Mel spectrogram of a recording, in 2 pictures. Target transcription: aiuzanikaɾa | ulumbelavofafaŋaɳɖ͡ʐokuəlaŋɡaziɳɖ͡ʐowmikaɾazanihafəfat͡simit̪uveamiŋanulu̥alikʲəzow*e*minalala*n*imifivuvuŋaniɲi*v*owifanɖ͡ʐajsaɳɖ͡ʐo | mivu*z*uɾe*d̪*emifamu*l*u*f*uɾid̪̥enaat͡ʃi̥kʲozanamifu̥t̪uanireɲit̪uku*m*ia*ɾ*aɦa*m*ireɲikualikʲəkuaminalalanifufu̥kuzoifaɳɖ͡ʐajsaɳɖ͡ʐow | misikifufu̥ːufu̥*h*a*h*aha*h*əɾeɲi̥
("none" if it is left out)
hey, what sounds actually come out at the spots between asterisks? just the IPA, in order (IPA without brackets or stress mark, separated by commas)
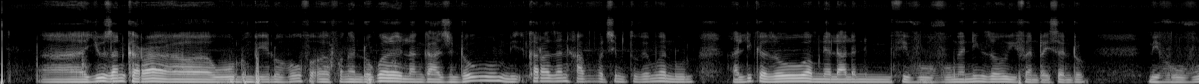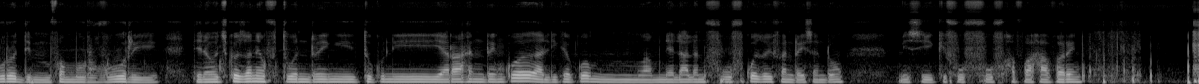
a, n, z, v, d̪, ɾ, v, n, ɾ, n, h, f, f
